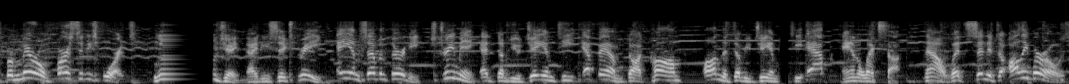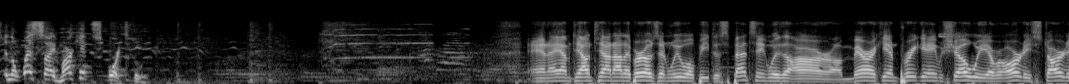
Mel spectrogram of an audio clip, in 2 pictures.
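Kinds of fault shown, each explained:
Call audio freeze: likely delayed packets emptied the buffer, so at 1.64 s the sound smears into a fading buzz, then silence, adding about half a second.
Jitter buffer speed-up: the overfull buffer dropped pitch-period slices, so 7.87–12.06 s runs 6% fast and 16.18–18.69 s 9% fast, hurried but same pitch.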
